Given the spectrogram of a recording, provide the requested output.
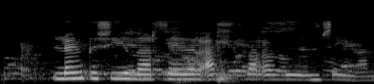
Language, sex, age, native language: Icelandic, female, 11, Icelandic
